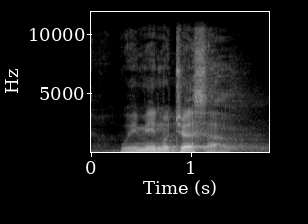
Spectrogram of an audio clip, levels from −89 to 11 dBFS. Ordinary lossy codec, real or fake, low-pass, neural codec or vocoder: none; fake; 10.8 kHz; codec, 24 kHz, 0.9 kbps, WavTokenizer, small release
